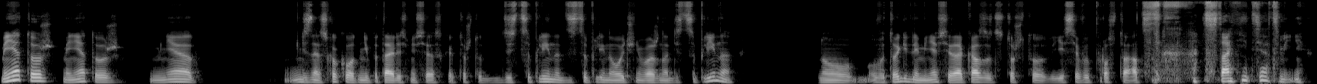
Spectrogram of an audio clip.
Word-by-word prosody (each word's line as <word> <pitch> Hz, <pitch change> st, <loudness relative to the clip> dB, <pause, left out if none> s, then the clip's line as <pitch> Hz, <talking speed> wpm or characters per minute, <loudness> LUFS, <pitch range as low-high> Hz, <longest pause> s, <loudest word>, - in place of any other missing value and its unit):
Меня 185 Hz, +11 st, +7 dB
тоже, 160 Hz, -7 st, +2 dB
меня 110 Hz, +6 st, -1 dB
тоже. 105 Hz, -4 st, -4 dB, 0.3 s
Меня 115 Hz, +2 st, -1 dB, 0.9 s
Не 110 Hz, +2 st, -6 dB
знаю, 100 Hz, -2 st, +2 dB
сколько 115 Hz, +2 st, -2 dB
вот 100 Hz, -, 0 dB
ни 100 Hz, -, -3 dB
пытались 100 Hz, -1 st, +1 dB
мне 100 Hz, -, -8 dB
всё 95 Hz, 0 st, -2 dB
рассказать, 95 Hz, -, -9 dB
то -, -, -7 dB
что 90 Hz, -, -13 dB
дисциплина, 105 Hz, +6 st, -2 dB
дисциплина, 100 Hz, +1 st, -1 dB
очень 100 Hz, 0 st, -3 dB
важна 95 Hz, 0 st, -2 dB
дисциплина, 115 Hz, -, -3 dB, 0.8 s
но 100 Hz, -2 st, -2 dB
в 100 Hz, +2 st, -9 dB
итоге 120 Hz, +7 st, -1 dB
для 105 Hz, -3 st, -2 dB
меня 100 Hz, +3 st, -2 dB
всегда 105 Hz, -1 st, +3 dB
оказывается, 105 Hz, -1 st, 0 dB
то -, -, -4 dB
что, 90 Hz, -3 st, -6 dB
если 95 Hz, +2 st, 0 dB
вы 105 Hz, -, -6 dB
просто -, -, -4 dB
отс -, -, +6 dB, 0.3 s
отстанете 145 Hz, +7 st, +5 dB
от 150 Hz, -6 st, +1 dB
меня 115 Hz, -2 st, -6 dB
105 Hz, 170 wpm, -24 LUFS, 95-120 Hz, 0.9 s, Меня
